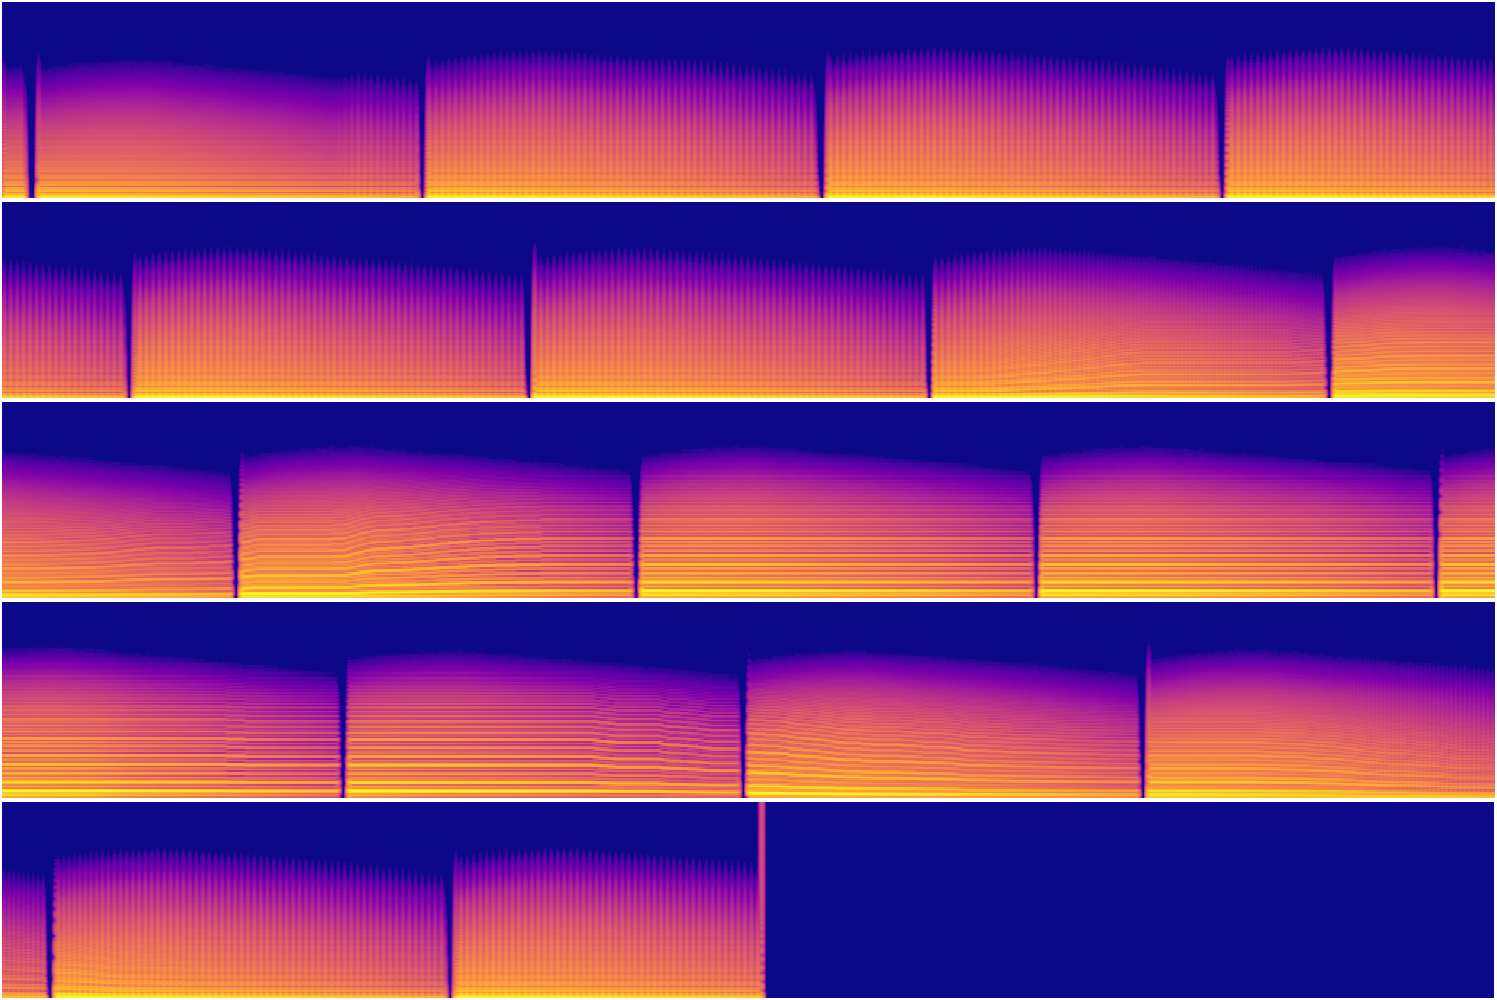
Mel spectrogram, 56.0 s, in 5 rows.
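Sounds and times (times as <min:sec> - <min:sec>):
Korg Nubass SQR pitch sub bass saturated: 0:00.0 - 0:50.5.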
